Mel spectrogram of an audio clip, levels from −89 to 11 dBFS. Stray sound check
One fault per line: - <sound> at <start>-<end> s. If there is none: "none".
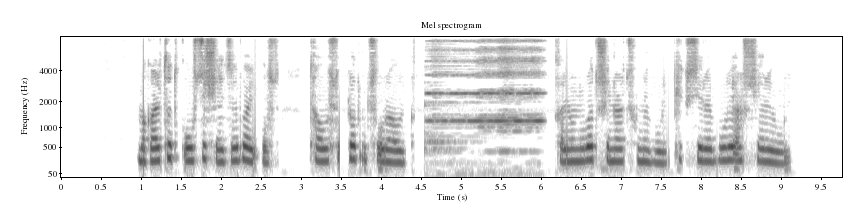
- dropout at 3.5-3.6 s
- squeak at 4.5-6.1 s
